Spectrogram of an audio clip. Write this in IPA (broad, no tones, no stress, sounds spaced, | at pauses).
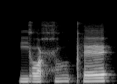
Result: j ɔ ħ ɔ̤ pʰ ɛ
